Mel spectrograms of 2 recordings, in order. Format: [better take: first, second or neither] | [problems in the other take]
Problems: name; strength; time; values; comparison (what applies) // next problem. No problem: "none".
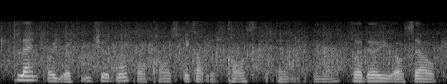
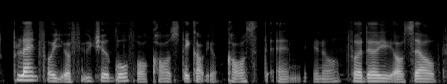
second | background sound (Applause); 7 dB below the speech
